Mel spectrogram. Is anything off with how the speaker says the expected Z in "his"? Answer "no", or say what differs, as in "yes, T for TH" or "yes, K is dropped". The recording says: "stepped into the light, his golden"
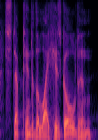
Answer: no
